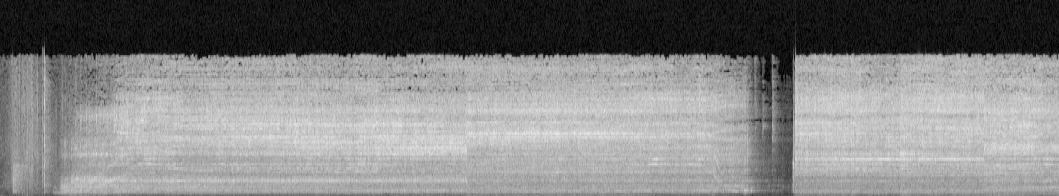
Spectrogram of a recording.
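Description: Kreg plunge track saw spinning up about a second in and then running steadily as its blade cuts along the track through a red oak board. The sound cuts out for about a second some fifteen seconds in, then carries on.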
